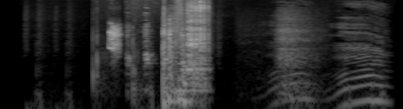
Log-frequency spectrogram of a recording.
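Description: A wooden chest opens with a creak.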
